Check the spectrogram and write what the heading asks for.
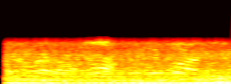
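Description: Off-road rig's engine running with a steady low drone, with people talking over it.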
